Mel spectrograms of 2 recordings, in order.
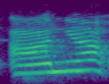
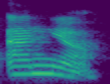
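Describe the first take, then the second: First: Anya with a long open "ah" at the start; open-vowelled "AHN-ya"; pronunciation number one. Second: Anya with a short "a" as in cat; front-vowelled "AN-ya"; pronunciation number two. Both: Shown as a demonstration. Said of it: "is it number one or number two".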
